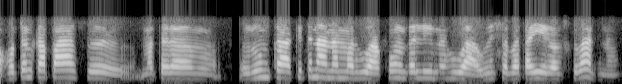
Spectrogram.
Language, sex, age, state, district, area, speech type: Hindi, female, 45-60, Bihar, Samastipur, rural, conversation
